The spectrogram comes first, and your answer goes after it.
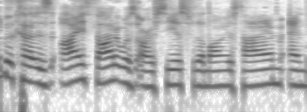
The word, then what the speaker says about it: Arceus: Apparently, It was originally Arceus, and then they realized that arse is how they say ass in England, and they're like, we have to change this.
